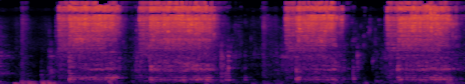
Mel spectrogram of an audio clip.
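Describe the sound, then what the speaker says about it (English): Water gushes from a Moen faucet in repeated bursts, switched on and off several times while testing a new handle, loud and close with brief quiet gaps between. "And we turned on the water."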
